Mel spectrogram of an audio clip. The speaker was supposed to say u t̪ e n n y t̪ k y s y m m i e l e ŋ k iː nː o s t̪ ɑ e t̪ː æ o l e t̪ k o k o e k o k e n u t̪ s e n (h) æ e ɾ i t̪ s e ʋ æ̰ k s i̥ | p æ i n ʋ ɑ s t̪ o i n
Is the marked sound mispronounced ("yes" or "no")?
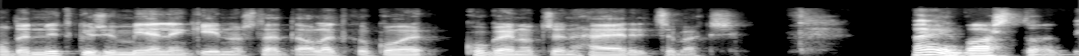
no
